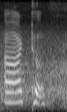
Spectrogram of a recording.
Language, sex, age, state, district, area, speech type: Urdu, female, 18-30, Uttar Pradesh, Aligarh, urban, read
